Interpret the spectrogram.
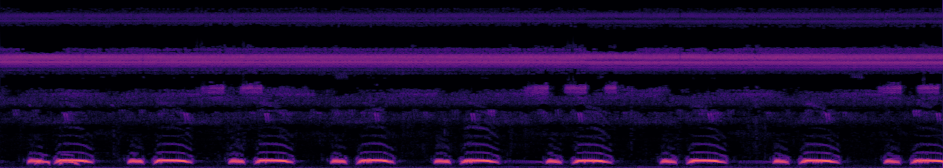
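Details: Rhythmic cooing of a wild dove being lured into a trap: even short-then-long note pairs, repeated roughly once a second for the whole stretch.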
